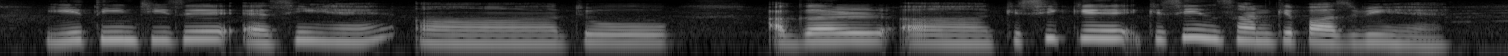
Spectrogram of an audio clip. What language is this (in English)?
Urdu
